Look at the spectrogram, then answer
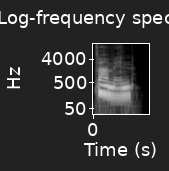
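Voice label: "famine", British English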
